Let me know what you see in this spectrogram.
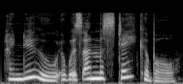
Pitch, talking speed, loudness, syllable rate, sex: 235 Hz, 165 wpm, -13 LUFS, 5.4 syllables/s, female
